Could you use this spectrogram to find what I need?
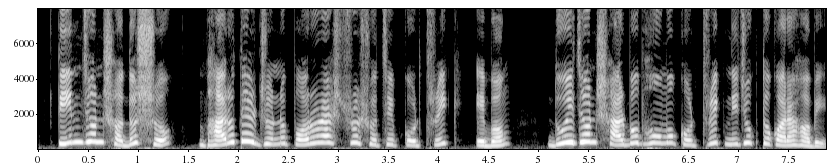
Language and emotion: Bengali, neutral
